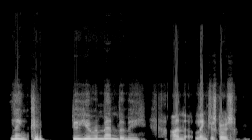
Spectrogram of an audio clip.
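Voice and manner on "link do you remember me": very high-pitched, put-on British accent. Gamer recapping the final cutscene, quoting Zelda: fake British Zelda voice. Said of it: "with her annoying fake British accent goes".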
